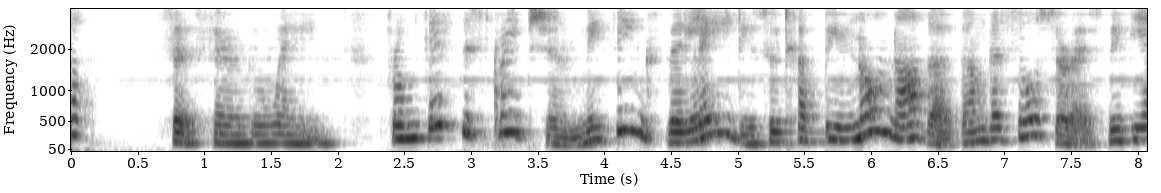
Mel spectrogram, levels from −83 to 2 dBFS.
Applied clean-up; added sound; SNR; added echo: neural mask model DeepFilterNet 3.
